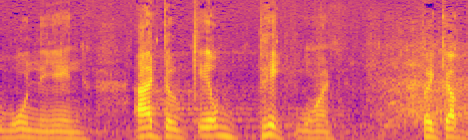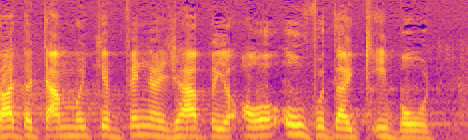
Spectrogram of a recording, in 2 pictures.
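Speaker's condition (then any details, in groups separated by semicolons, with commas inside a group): Cerebral palsy; speech hard to understand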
